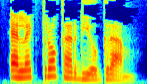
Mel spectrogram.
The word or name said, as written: elektrokardiogram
